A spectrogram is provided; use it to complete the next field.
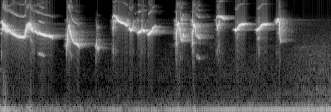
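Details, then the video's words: Orange-headed thrush training and lure recording for teler song: very high, fluid whistled phrases tumbling rapidly one after another, softly wavering, then stopping abruptly. "Masteran sekaligus Pancingan Burung ANIS MERAH Agar Selalu Bisa Menikmati Telernya setiap saat"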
